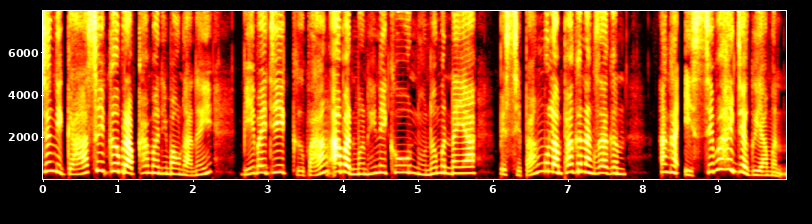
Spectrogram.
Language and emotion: Bodo, surprised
